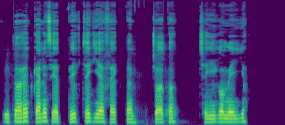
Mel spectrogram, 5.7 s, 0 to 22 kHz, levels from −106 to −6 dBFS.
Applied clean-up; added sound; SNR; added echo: neural mask model Resemble Enhance denoiser.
